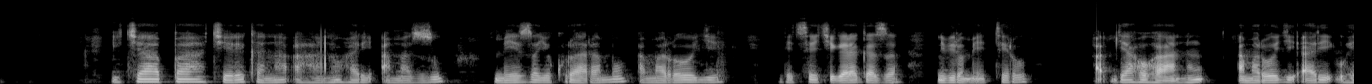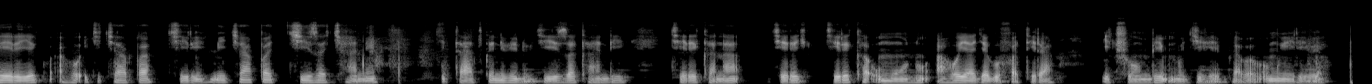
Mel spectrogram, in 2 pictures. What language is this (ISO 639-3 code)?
kin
